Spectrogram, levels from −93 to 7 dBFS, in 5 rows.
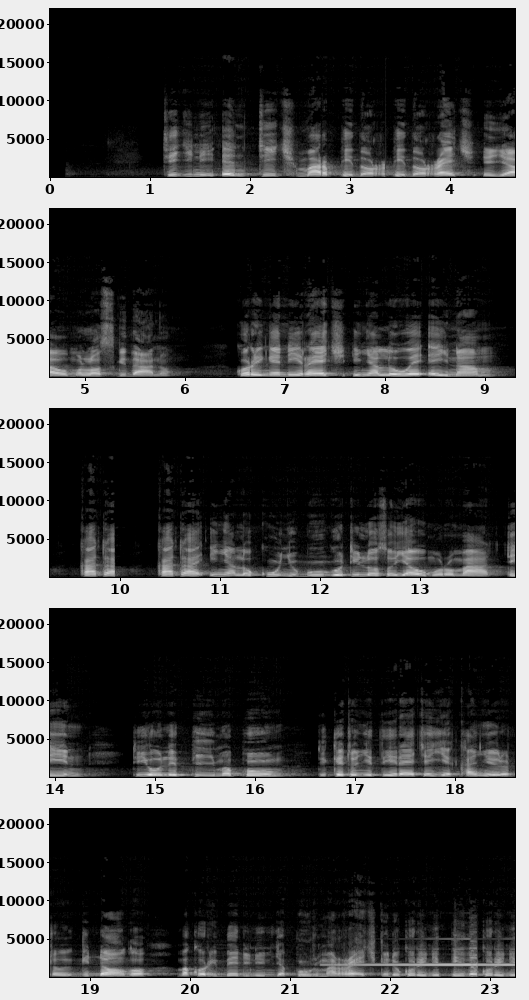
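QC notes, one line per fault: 3.34 s, 9.94 s and 22.86 s, CD skip: a tick and a brief mute of a few milliseconds, after "en tich" and just before "inyalo kunyo bugo to". The laser jumped to another turn of the spiral, so the sound resumes from a different point with a discontinuity.
21.30 s to end, loudspeaker feedback squeal: after "in japur", a 1.7 kHz tone swells over roughly two seconds to about 5 dB above the speech. The microphone is picking up its own loudspeaker, and loop gain exceeds unity at that frequency, so the tone keeps building.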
